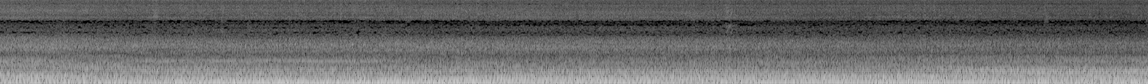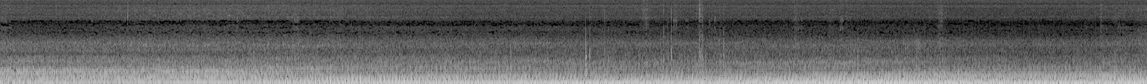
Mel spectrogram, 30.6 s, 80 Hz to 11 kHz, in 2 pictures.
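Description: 1988 Chevrolet Monte Carlo engine idling steadily, getting a little louder about two-thirds of the way through.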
